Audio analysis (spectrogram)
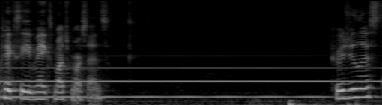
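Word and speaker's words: pugilist: Pujilist, it's pronounced.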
